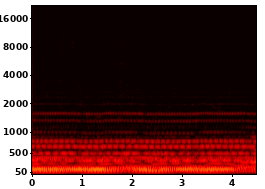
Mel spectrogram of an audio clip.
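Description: Slow, droning live instrumental music: a sustained, distorted electric guitar through effects, with a strong low drone pulsing rapidly underneath and held notes that shift slowly above it.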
